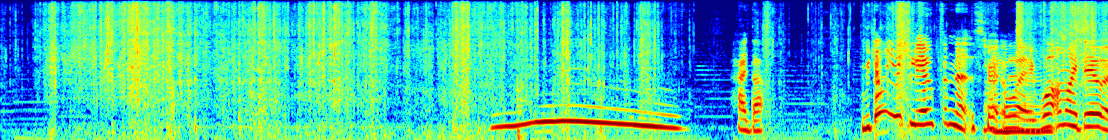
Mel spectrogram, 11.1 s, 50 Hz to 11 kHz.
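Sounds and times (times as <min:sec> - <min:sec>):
tissue paper crinkling: 0:00.0 - 0:11.0
person saying ooh: 0:04.9 - 0:06.9.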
